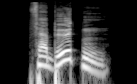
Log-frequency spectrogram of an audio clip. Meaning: first/third-person plural subjunctive II of verbieten
- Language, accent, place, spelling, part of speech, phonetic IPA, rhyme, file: German, Germany, Berlin, verböten, verb, [fɛɐ̯ˈbøːtn̩], -øːtn̩, De-verböten.ogg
